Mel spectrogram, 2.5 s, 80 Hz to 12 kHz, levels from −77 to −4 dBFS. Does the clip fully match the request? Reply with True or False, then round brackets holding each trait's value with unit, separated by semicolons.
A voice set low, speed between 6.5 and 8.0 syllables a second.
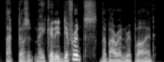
True (120 Hz; 6.6 syllables/s)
